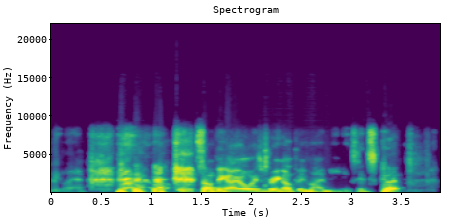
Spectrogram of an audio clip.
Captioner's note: laughs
